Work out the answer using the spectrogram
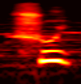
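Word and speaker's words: Шуй (水): Шуй – вода. В третьем тоне.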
